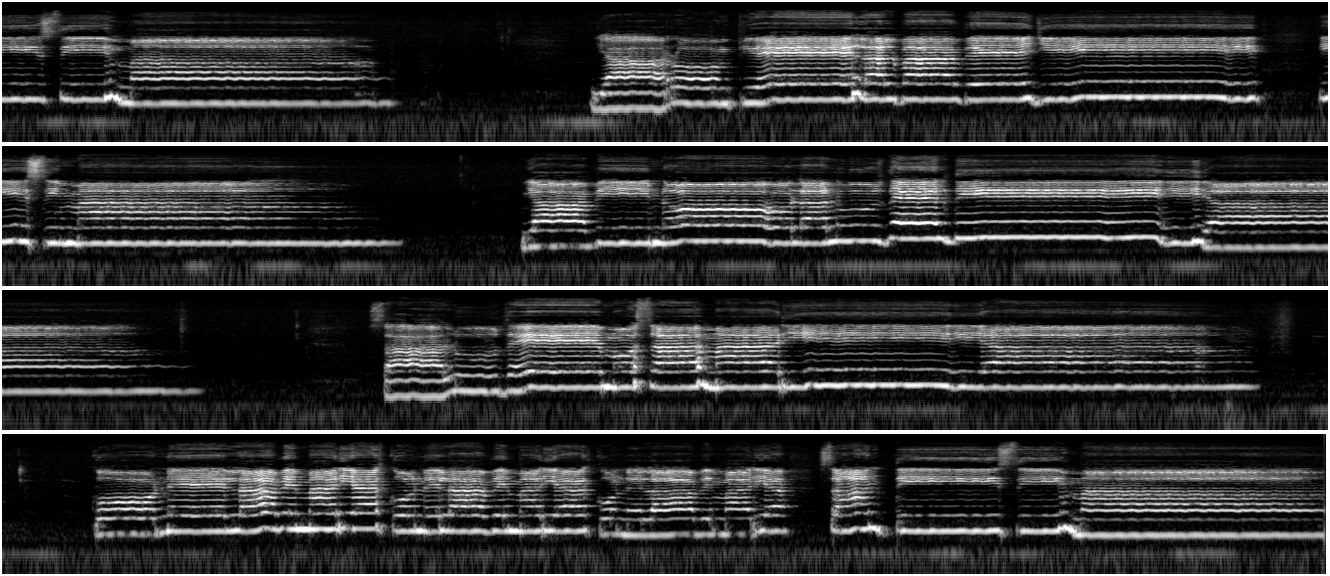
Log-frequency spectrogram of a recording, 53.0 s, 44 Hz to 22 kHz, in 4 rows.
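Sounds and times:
woman singing a hymn: 0:00.0 - 0:04.0, 0:05.9 - 0:17.3, 0:18.5 - 0:28.6, 0:30.2 - 0:39.2, 0:40.7 - 0:53.0
breaths: 0:05.1 - 0:05.9, 0:12.6 - 0:13.2, 0:29.5 - 0:30.2.

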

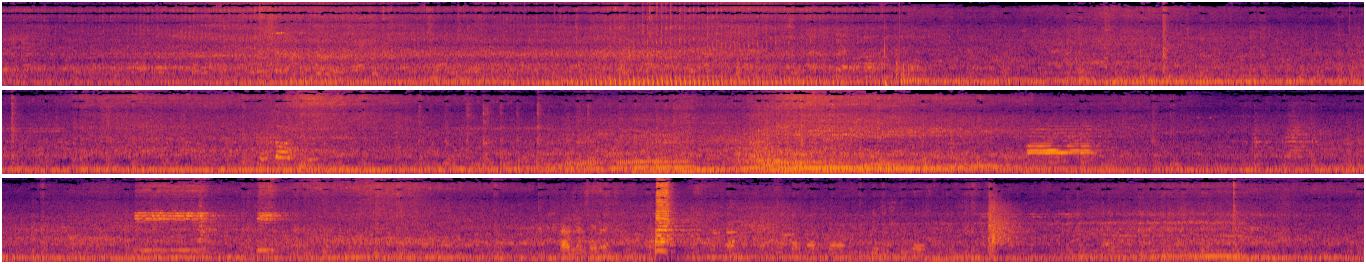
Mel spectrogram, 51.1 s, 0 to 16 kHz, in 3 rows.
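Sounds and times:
motorcycle engines passing: 0:00.0 - 0:51.0.

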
